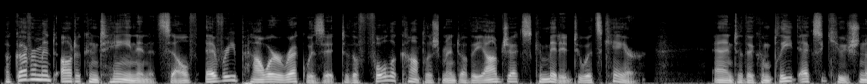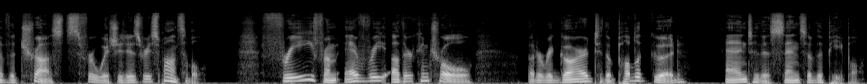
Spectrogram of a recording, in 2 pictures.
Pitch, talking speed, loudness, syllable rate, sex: 115 Hz, 185 wpm, -20 LUFS, 5.6 syllables/s, male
